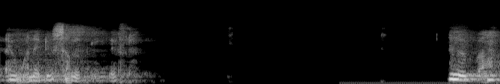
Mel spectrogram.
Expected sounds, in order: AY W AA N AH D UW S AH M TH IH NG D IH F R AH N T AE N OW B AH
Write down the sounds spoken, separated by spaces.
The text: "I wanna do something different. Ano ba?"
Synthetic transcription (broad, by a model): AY W AA N AH D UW S AH M TH IH NG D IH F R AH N AO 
